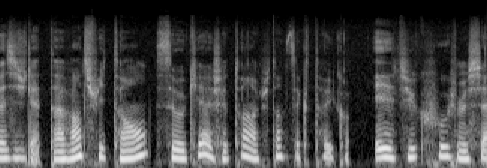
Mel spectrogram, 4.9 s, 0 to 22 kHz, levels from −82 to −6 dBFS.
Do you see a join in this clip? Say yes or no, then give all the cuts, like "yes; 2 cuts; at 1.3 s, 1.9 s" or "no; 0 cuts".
yes; 2 cuts; at 1.6 s, 3.5 s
